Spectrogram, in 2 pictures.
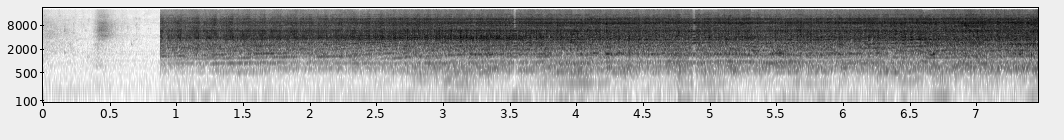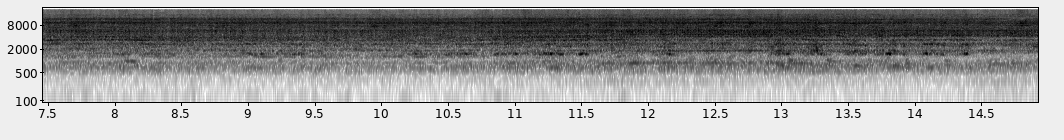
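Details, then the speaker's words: Drill-driven hone in a freshly sleeved cylinder of a rebuilt motor, worked near the bottom of the bore: a steady, light, high scraping chatter with little bite; the hone stones are too loose and barely cutting, so they get tightened. "I don't think I'm cutting much there. Let's tighten her up right there. See what that does. It still ain't real tight."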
